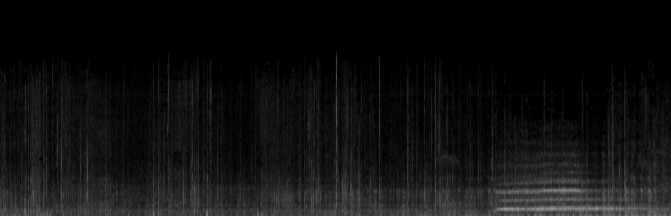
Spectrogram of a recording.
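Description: A GWR pannier tank steam locomotive sounds one long steady whistle blast of about three seconds, starting about ten seconds in. The train's running noise rises underneath as it approaches.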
